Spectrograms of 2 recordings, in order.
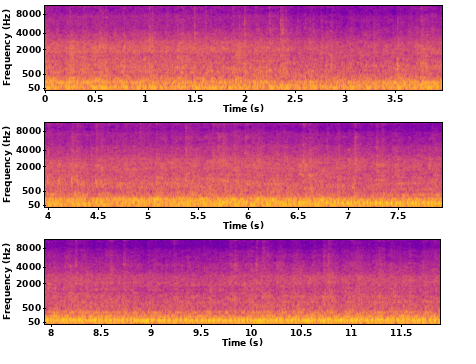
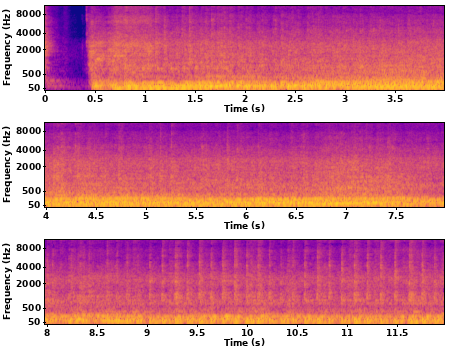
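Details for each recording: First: Car with mechanical fuel injection, start after priming attempts: starts easily and idles right away with a deep, slightly lumpy but steady rumble, no stumbles or misfires. It will idle like that all day. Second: Warm engine with mechanical fuel injection at the end-of-day shutdown: fuel is shut off and it is left idling until it runs dry. It starts loud and rough, then the beat weakens and turns uneven as it starves of fuel and stops.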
